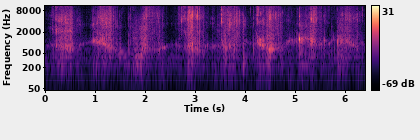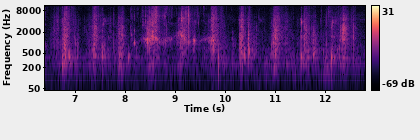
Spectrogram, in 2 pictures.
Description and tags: noise of corn-flakes being chewed, open mouth, mono Sennheiser ME66 > Shure fp24 > iRiver H120 (rockbox)/ masticando cereales con la boca abierta.
corn-flakes, environmental-sounds-research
